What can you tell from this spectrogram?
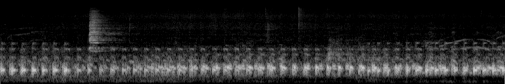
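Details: Chorus of cane toads (sapo cururu) at a Brazilian Atlantic forest lake. Continuous overlapping mid-pitched pulsed trills are heard, with one sudden high-pitched burst early on and faint thin whistles later.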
